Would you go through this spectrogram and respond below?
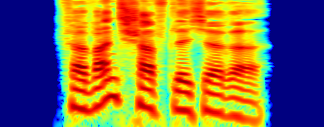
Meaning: inflection of verwandtschaftlich: 1. strong/mixed nominative/accusative feminine singular comparative degree 2. strong nominative/accusative plural comparative degree
- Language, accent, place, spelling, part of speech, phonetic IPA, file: German, Germany, Berlin, verwandtschaftlichere, adjective, [fɛɐ̯ˈvantʃaftlɪçəʁə], De-verwandtschaftlichere.ogg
